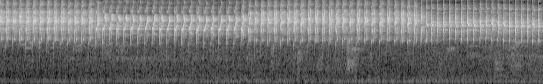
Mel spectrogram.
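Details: Lovebird chirping nonstop, a fast, even train of sharp, high notes that runs for the whole stretch, with a quiet room background.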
